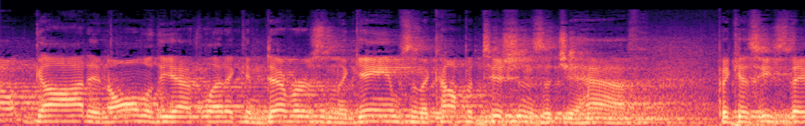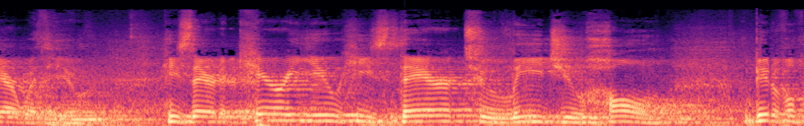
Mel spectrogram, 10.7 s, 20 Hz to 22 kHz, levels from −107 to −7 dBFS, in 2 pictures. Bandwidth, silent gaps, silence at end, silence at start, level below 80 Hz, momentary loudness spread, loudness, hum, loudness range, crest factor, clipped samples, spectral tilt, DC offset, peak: 12.5 kHz; none; 0 s; 0 s; -34 dBFS; 5 LU; -16 LUFS; none; 1 LU; 16 dB; under 0.1%; -6.5 dB/octave; under 0.1%; 0 dBFS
